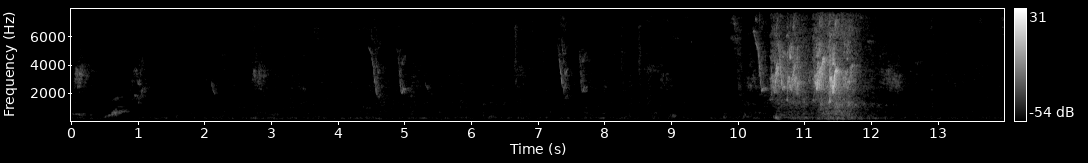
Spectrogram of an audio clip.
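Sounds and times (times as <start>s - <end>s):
birds calling: 9.9s - 12.7s.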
